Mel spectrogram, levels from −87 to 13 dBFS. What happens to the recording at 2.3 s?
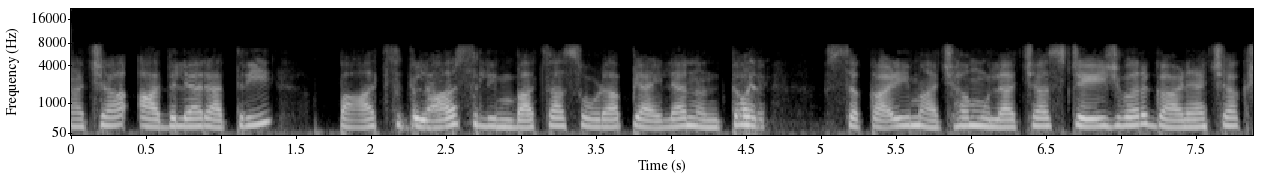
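At 2.3 s there are AMR bit errors, from 2.18 to 2.70 s, between "आदल्या रात्री पाच" and "लिंबाचा सोडा". Roughly a tenth of the weakly protected bits arrive flipped. Misplaced pulses and skewed pitch, gain and spectrum values make the speech hoarse, scratchy and gargly, at about its usual pitch and level.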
